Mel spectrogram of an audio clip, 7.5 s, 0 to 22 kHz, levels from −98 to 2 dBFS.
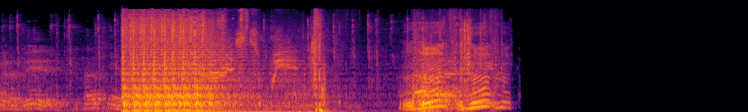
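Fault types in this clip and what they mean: No technical faults can be heard in this clip. Toward the end the level fades out smoothly, beginning around 4.5 s and reaching silence at 5.21 s, with no click or hard edge.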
